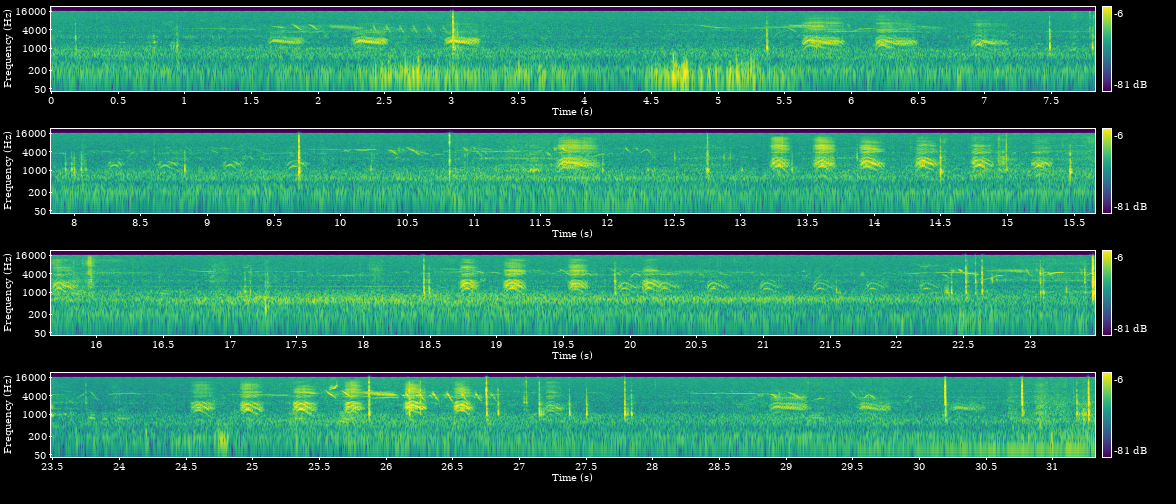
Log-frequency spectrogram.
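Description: Birds calling: runs of short, harsh calls repeating in bursts over and over, with a few sharp clicks between them.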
